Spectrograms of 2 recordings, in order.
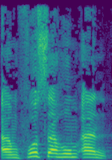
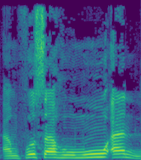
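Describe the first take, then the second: First: Said in the usual way. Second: أنفسهم أن: الميم موصولة بواو، أنفسهمُو; مد ميم الجمع بضمة موصولة; صلة ميم الجمع. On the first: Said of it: "قرأ ورش بصلة ميم الجمع". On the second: Shown as a demonstration. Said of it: "بصلة ميم الجمع". (أنفسهمو أن بالصلة)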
